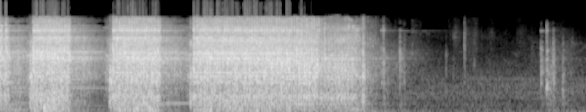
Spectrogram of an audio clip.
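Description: A stubby cordless power tool removes a fastener on a widebody FRS, with three loud close bursts of whirring and ratcheting, the last one longest, followed by faint clicks and near silence.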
